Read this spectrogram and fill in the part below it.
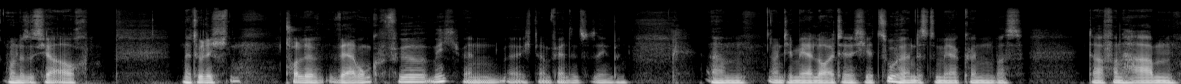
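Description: Very low, gravelly man's podcast voice. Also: steady tone, warm tone, no room sound, clean studio sound. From northern Germany. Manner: unhurried, meandering, thinking aloud. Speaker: podcast host. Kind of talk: casual, rambling bedtime podcast monologue.

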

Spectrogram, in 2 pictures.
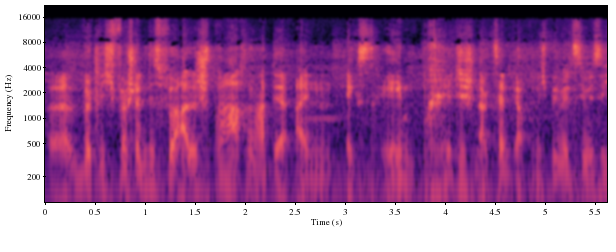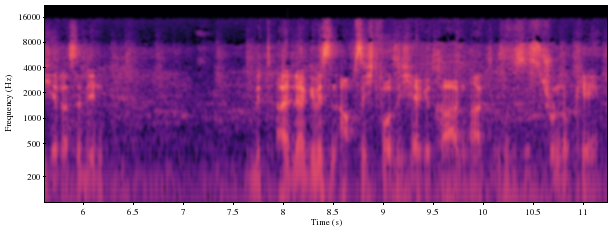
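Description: Rambling middle-aged man, low voice over music. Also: a little fast. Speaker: conversation participant. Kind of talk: casual chat.

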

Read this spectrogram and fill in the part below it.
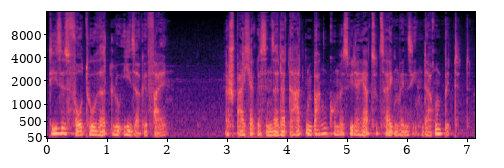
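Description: A man with a fairly low, crackly voice narrates a science-fiction fairy tale for audio. His delivery is measured and scripted, in the manner of a storyteller. Faint noise sits behind the voice. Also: vocal fry, darkish tone.

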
